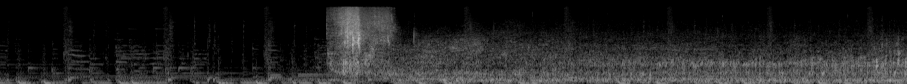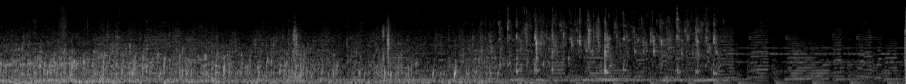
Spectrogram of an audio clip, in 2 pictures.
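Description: A hot casting flask is plunged into a bucket of water to quench it. There is a sudden loud hiss about three seconds in, then a long spell of bubbling and crackling as the investment plaster breaks up in the water, dying down near the end. Background music plays throughout.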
